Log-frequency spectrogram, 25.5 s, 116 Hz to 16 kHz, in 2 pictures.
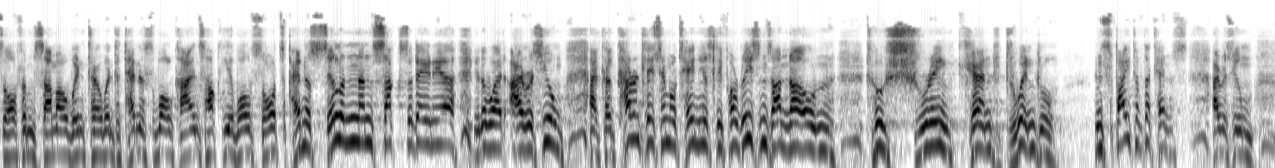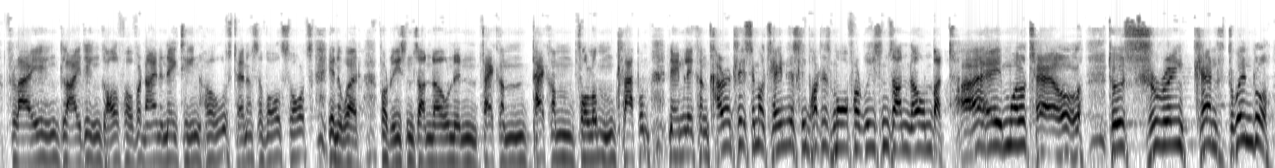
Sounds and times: Male speech, man speaking: 0:00.0 - 0:25.5.

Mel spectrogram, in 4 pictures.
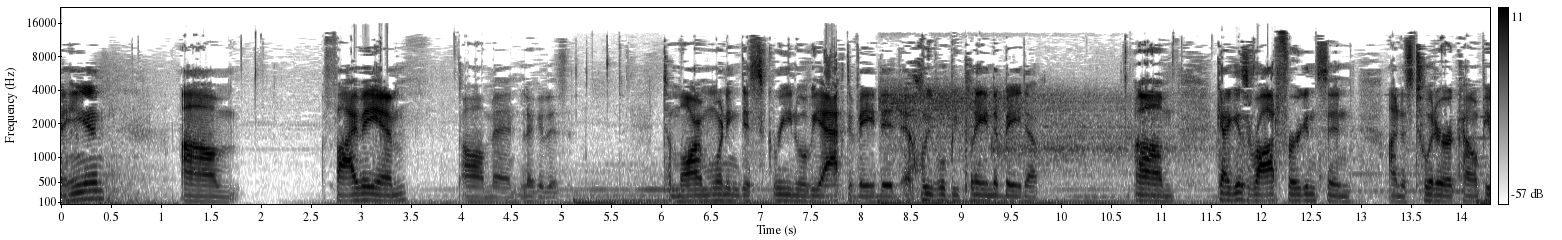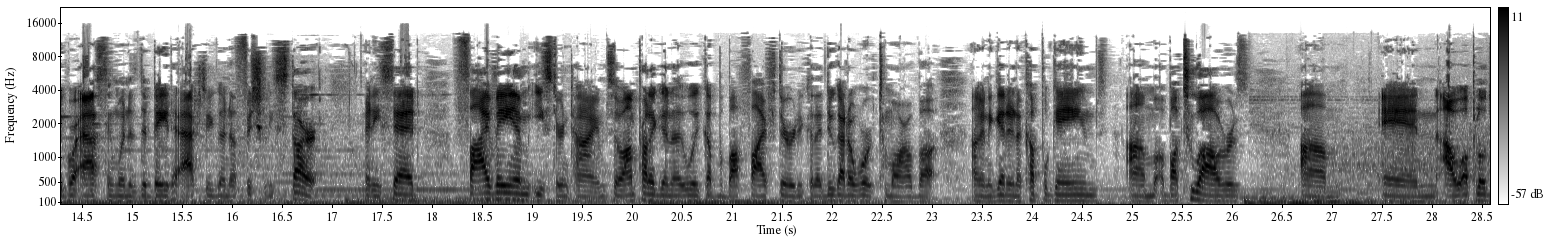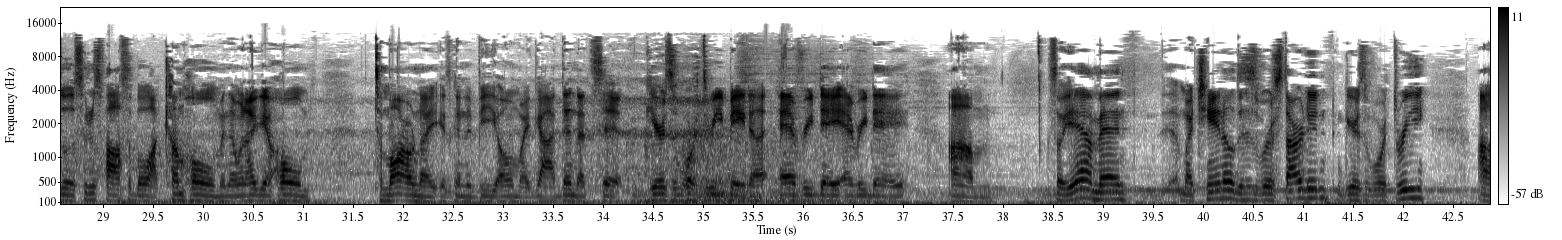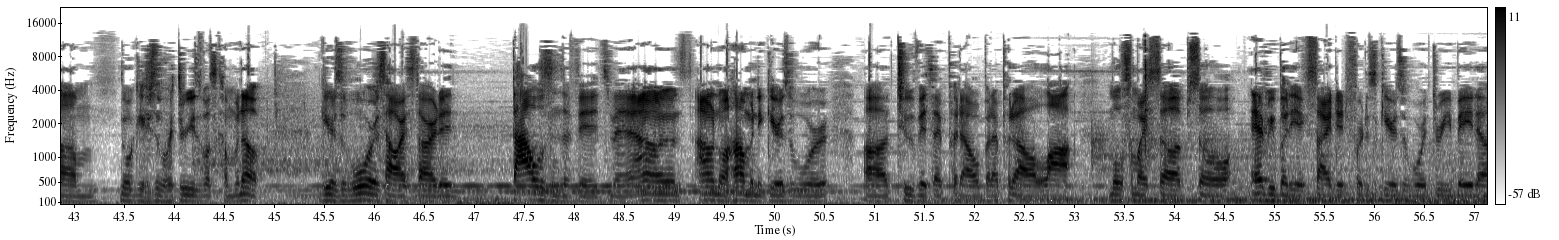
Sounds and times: Speech: 0:00.0 - 0:00.6, 0:01.2 - 0:01.8, 0:02.6 - 0:05.2, 0:06.0 - 0:10.0, 0:10.7 - 0:57.1
Music: 0:00.0 - 0:57.1.

